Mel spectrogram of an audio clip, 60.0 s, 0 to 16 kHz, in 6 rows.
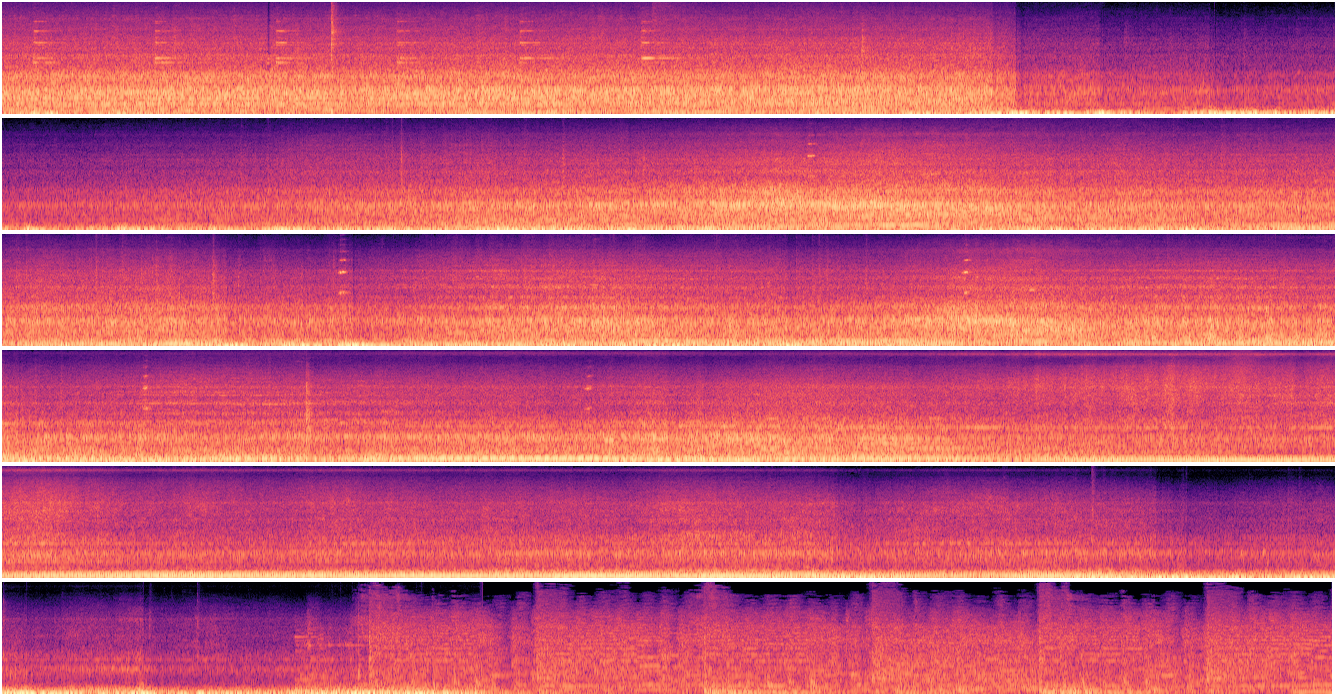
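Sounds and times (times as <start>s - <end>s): train wheels rolling: 0.0s - 53.6s
diesel locomotive engine drone: 0.0s - 59.9s.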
